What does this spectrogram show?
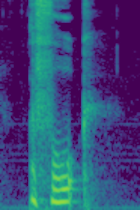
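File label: "fork" British English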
